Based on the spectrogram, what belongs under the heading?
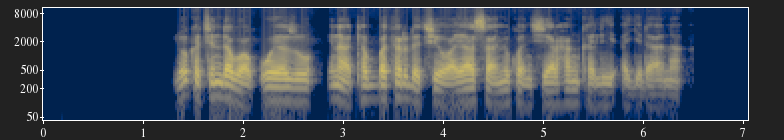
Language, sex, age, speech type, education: Hausa, male, 30-45, read, tertiary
